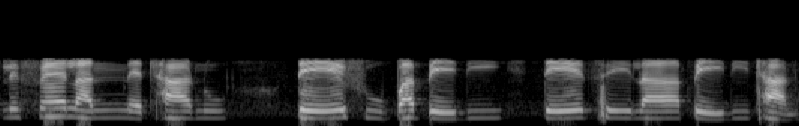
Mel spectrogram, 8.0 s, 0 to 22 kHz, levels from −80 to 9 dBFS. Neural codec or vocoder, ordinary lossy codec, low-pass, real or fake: none; none; 3.6 kHz; real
